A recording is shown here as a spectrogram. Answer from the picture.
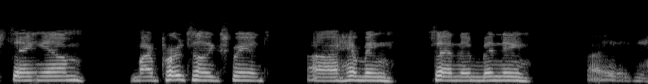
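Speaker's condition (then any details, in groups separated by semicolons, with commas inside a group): ALS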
